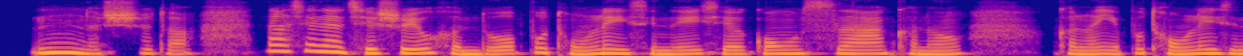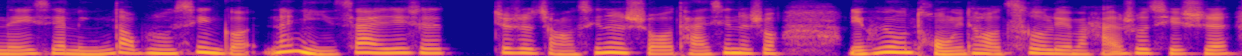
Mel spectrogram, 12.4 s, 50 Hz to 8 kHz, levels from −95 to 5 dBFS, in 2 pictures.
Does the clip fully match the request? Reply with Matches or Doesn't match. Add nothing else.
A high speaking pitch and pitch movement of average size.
Matches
